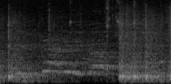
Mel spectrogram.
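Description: Indoor volleyball arena ambience: a low murmur of voices with a few light knocks, and a clearer voice coming in about a second and a half in.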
